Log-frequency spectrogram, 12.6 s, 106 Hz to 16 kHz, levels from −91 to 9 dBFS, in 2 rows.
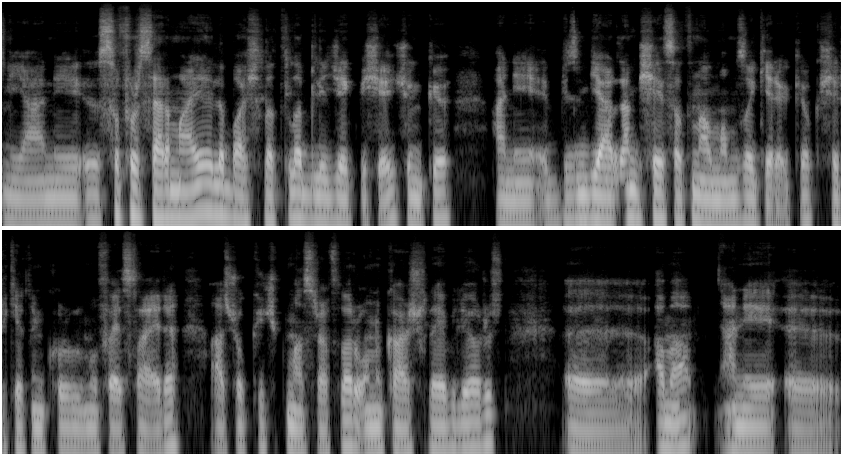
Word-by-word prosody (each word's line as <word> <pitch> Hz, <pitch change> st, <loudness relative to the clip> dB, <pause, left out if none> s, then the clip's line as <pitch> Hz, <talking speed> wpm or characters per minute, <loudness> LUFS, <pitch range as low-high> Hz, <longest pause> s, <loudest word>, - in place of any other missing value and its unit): yani, 100 Hz, -1 st, -1 dB
ııı, 105 Hz, -, -1 dB
0 130 Hz, +4 st, +3 dB
sermaye 115 Hz, +2 st, +4 dB
ile 130 Hz, -2 st, +4 dB
başlatılabilecek 105 Hz, -2 st, +1 dB
bir -, -, -5 dB
şey 95 Hz, +4 st, +1 dB
çünkü, 110 Hz, +2 st, 0 dB, 0.3 s
hani, 95 Hz, -1 st, -2 dB
bizim 105 Hz, +1 st, +1 dB
bir -, -, 0 dB
yerden 110 Hz, +3 st, +5 dB
bir 105 Hz, -, +1 dB
şey 115 Hz, -, +5 dB
satın 110 Hz, 0 st, 0 dB
almamıza 95 Hz, +1 st, +2 dB
gerek 90 Hz, -2 st, -2 dB
yok. 105 Hz, 0 st, -5 dB
Şirketin 95 Hz, -2 st, -3 dB
kurulumu 95 Hz, +1 st, -3 dB
vs. 90 Hz, +2 st, -1 dB, 0.5 s
az -, -, -4 dB
çok -, -, -6 dB
küçük 105 Hz, -, -10 dB
masraflar 95 Hz, +3 st, 0 dB
onu 95 Hz, 0 st, +1 dB
karşılayabiliyoruz. 100 Hz, +5 st, 0 dB, 0.5 s
Iıı, 90 Hz, -1 st, -1 dB
ama, 105 Hz, +2 st, 0 dB, 0.2 s
hani, 95 Hz, 0 st, 0 dB
eee, 90 Hz, -1 st, -4 dB
100 Hz, 155 wpm, -25 LUFS, 95-105 Hz, 0.5 s, yerden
